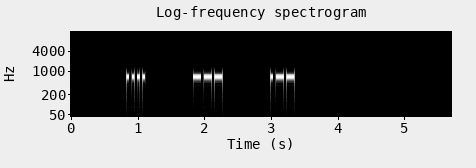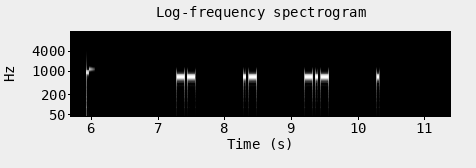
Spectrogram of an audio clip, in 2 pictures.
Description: Morse code, heard as a keyed tone, about 30 wpm, spaced as for 10 wpm, 700 Hz. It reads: HOW MAKE
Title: 6x Character Spacing - Top 100 Words - 30wpm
